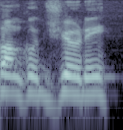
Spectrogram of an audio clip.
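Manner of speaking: ordinary talk, nothing marked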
